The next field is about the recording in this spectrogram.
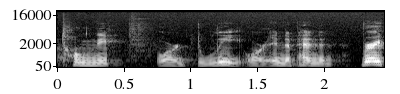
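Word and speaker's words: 독립: So in Korean, you have to combine the sounds together into a smoother transitional sound. So it's tongnip, tongnip. You change that K and that L into a smooth sound.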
